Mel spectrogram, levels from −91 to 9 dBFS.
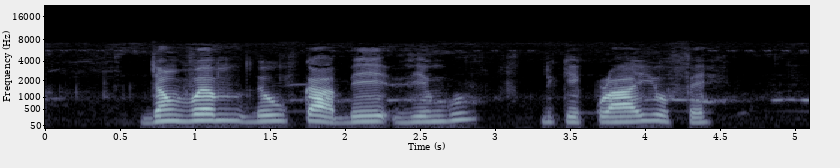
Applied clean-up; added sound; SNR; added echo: none; none; none; none.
